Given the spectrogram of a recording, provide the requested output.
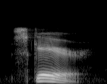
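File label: "scare", English; RhymeTest; bear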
